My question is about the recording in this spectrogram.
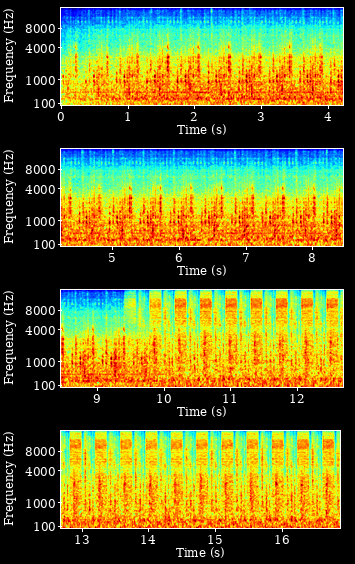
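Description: Printing and paper-finishing machinery running, with a steady rhythmic mechanical clatter. About nine seconds in, a faster, hissing rhythmic pulse joins it.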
